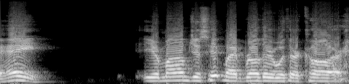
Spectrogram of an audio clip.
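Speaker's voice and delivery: a hammed-up accusing shout; imitating angry caller. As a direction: play the scammer barging in with bad news. Scam caller's alarming opening line.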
